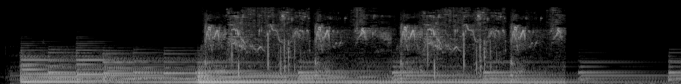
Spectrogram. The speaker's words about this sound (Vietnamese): Cô bị đánh thức bởi tiếng chim kêu ríu rít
